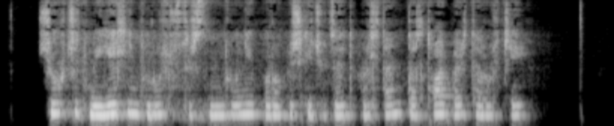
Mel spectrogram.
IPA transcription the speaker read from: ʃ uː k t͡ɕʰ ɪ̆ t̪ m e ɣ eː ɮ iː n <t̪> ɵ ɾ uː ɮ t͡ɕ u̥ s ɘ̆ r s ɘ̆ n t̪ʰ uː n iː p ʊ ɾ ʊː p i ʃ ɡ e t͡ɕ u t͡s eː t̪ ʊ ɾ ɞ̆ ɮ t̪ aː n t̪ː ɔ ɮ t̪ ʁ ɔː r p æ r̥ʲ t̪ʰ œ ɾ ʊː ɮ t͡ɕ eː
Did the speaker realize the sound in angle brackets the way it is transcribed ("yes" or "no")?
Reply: no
